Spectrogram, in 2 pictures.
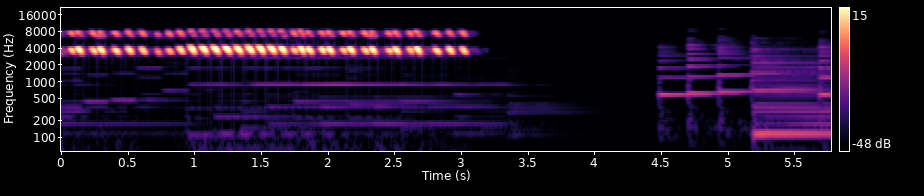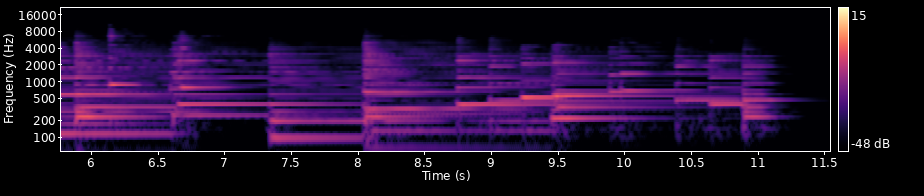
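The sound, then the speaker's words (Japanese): A rapid, steady run of bright, high-pitched cricket chirps, a cricket rubbing its wings in a telling of the story The Very Quiet Cricket, pulses for about three seconds, then stops; after a short pause, a gentle tinkling melody plays. No one speaks. “And this time he chirped the most beautiful sound that she had ever heard すると今まで聞いた中で一番美しい音を鳴きました”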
